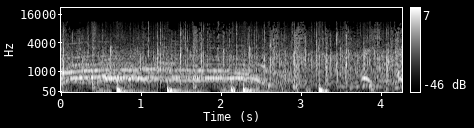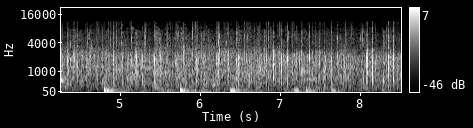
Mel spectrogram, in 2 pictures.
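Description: A crowd claps loudly and steadily for several seconds, with whoops and cheers rising over the applause near the start, the dense clapping filling the whole stretch.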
